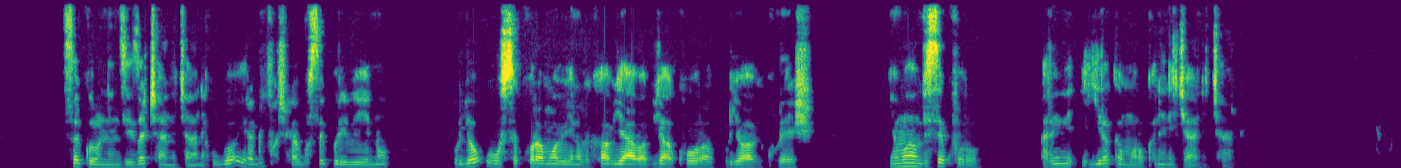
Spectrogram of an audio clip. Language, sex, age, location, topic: Kinyarwanda, male, 25-35, Musanze, government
